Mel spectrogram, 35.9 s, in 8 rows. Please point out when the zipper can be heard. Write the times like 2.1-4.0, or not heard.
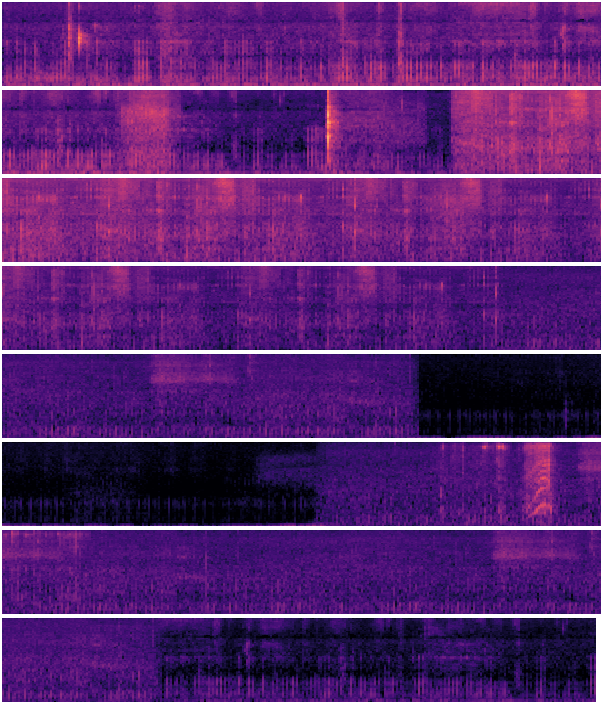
5.3-5.8, 12.1-12.6, 25.7-27.6.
